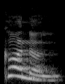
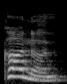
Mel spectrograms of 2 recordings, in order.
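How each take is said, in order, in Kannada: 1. ಇದನ್ನ kernel ಅಂತ ಹೇಳ್ತಾರೆ, ಎರಡು ಉಚ್ಚಾರಾಂಶ. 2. ಇದನ್ನ kernel ಅಂತ ಹೇಳ್ತಾರೆ, ಎರಡು ಉಚ್ಚಾರಾಂಶ.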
